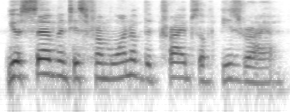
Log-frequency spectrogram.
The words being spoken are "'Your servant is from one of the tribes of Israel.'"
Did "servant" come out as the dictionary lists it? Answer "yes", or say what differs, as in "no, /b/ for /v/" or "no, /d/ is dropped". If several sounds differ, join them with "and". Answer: yes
